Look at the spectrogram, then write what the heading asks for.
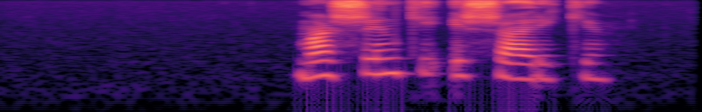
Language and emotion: Russian, neutral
